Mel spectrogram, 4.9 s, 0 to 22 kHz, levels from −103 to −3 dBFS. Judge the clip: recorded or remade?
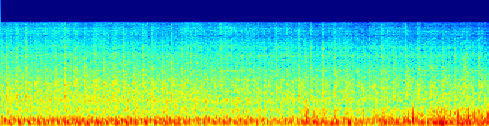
recorded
